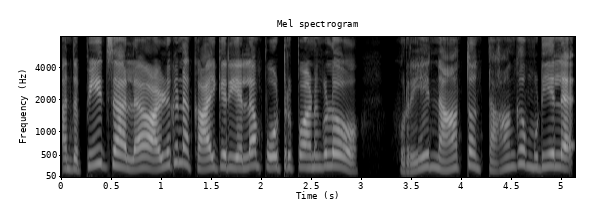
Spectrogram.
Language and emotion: Tamil, disgusted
